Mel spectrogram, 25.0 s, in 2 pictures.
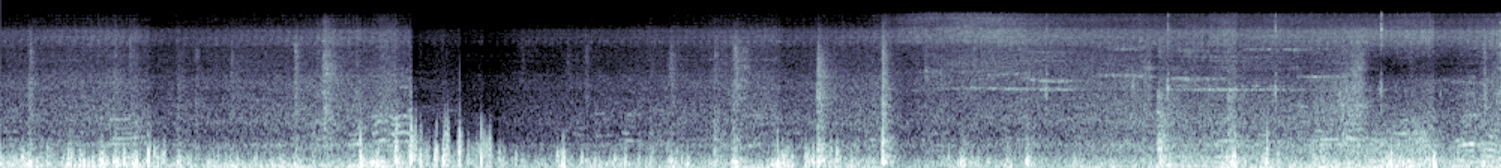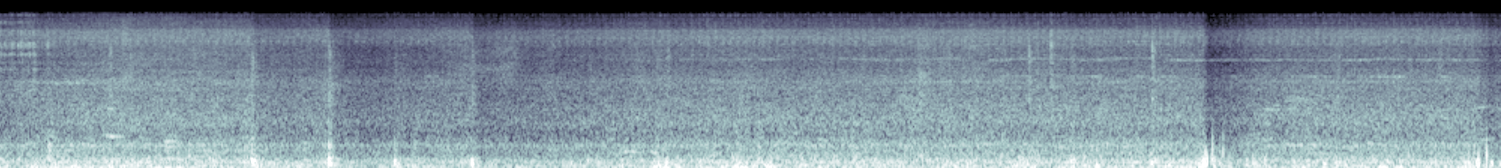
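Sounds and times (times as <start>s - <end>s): train wheels rumbling: 0.0s - 25.0s
wheels clicking on track: 4.7s - 22.6s.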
